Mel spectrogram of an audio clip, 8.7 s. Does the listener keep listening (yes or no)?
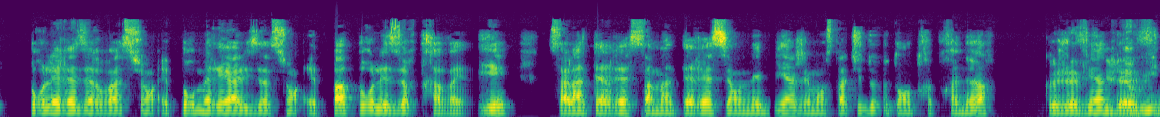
yes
